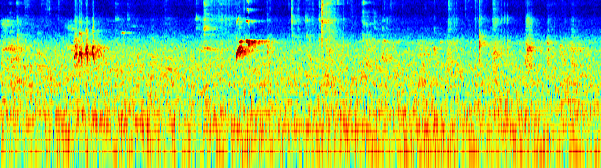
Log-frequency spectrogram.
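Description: Caged canaries giving a few short, high chirps, the loudest about two and a half seconds in, over a steady low background hum.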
